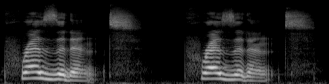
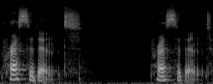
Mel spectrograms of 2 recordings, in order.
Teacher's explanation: if you don't do the Z it sounds like precedent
